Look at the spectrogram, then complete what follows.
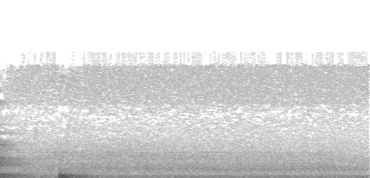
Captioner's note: thud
